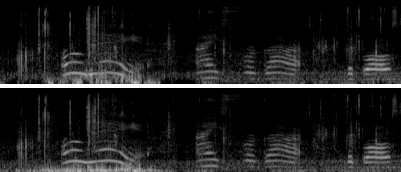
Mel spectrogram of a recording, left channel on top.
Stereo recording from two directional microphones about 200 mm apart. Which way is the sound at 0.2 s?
Centre (ahead or behind).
